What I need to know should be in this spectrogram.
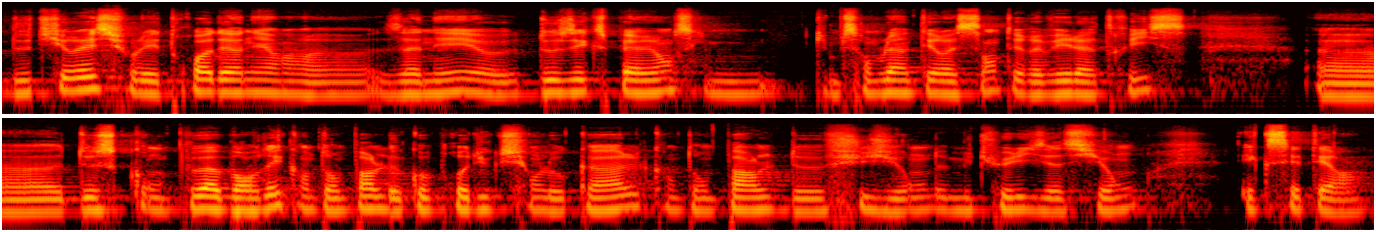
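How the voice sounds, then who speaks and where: A territorial consultant gives an explanatory conference presentation, laying out his points step by step in a large reverberant venue. His mid-range voice is a little mellow, clear and resonant, with a flat delivery at normal speed. The hall is echoey with long reverb.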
